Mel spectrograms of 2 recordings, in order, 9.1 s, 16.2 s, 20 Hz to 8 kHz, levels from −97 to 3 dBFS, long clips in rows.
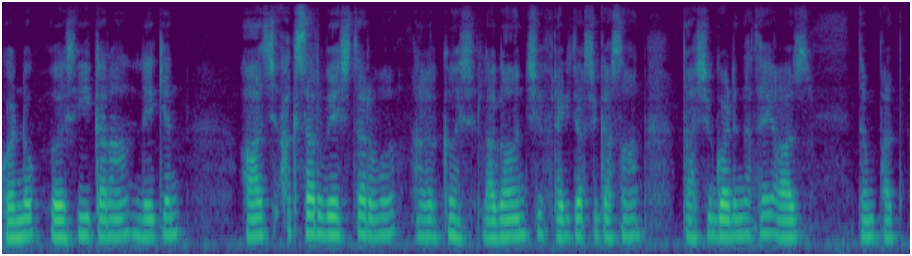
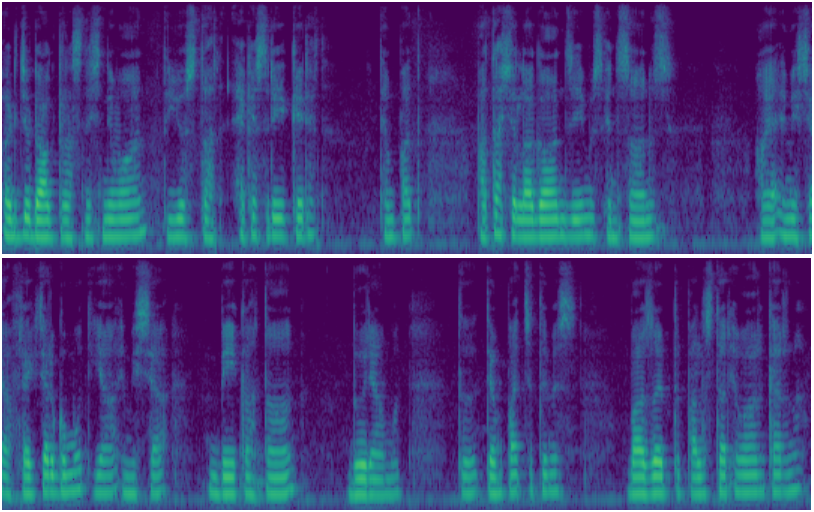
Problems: none marked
